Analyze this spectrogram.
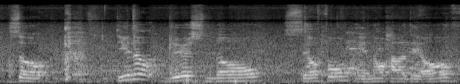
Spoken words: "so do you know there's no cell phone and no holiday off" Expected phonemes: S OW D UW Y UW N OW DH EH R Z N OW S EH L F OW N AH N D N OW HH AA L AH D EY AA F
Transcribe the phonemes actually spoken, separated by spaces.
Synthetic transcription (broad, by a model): S OW D UW Y UW N OW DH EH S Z N OW S EH L F OW N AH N N OW HH AA AH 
